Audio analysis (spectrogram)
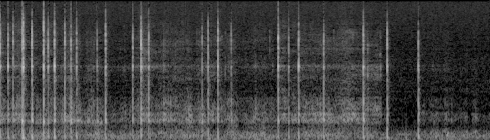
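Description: Long nails tap and scratch the front face of a small white Versace perfume box made of printed cardboard, held in both hands close to a microphone. Irregular, dry, sharp clicks ring out over a continuous low, papery scratching rustle. Each tap dies away almost instantly.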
